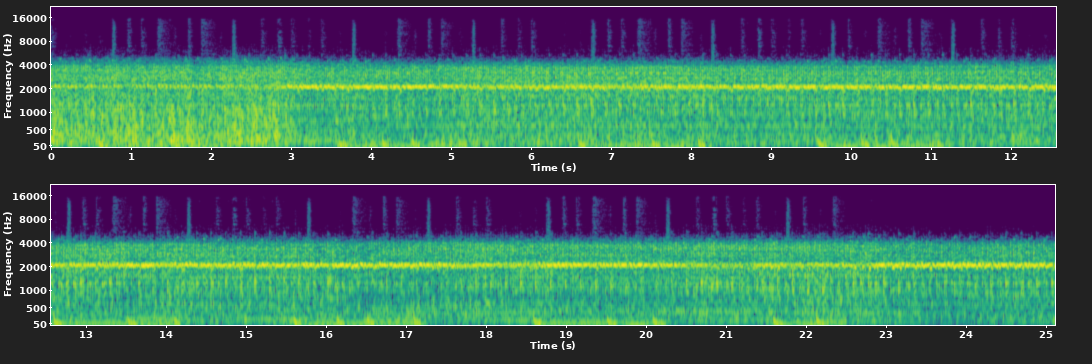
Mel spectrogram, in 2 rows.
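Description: DL1416 engine running steadily just after a valve-clearance tune-up, its valve cover off so the rocker arms are open. A steady high whine comes in about three seconds in and holds over the engine noise.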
